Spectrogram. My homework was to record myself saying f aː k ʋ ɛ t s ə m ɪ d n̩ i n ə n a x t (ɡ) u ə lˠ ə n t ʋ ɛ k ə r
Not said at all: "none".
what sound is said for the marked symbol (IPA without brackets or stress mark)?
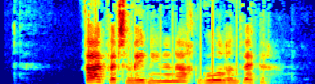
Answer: ɡ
